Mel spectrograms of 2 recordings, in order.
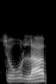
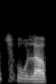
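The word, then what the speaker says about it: Cho La: आप बोल सकते हो, स्पेलिंग इज CHOLA, है ना, तो उसको आप चोला बोल सकते हो, छोला बोल सकते हो, पंजाबी हो छोला बोल लो, वट एवर योर लाइफ,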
